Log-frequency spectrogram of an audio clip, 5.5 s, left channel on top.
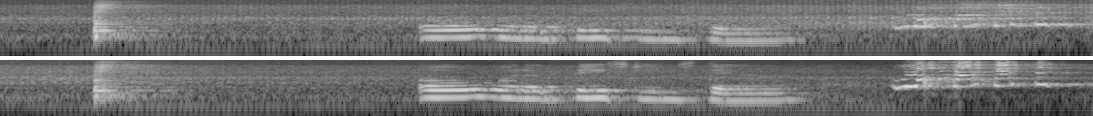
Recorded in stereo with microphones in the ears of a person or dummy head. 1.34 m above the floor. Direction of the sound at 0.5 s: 20° left (ahead or behind).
